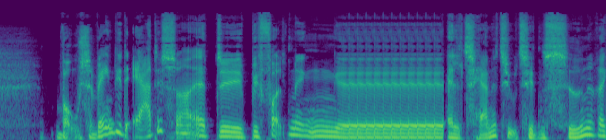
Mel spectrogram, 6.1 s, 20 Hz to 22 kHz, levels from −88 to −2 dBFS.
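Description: From the start to about 1.07 s, before "er det så at", there's channel delay (comb filtering). One side lags a couple of samples, so the mono sum cancels up top from around 10 kHz and sounds dull.

Then at 3.50 s, right after "så at øh befolkningen", a system hang loop kicks in until 4.44 s. An 85 ms chunk repeats 11 times, stuttering at 11.7 Hz, which fits a 4096-sample buffer, and roughly a second of audio gets lost.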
